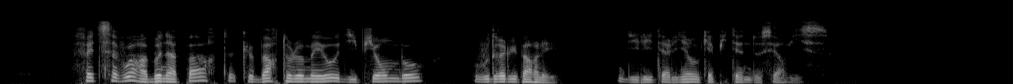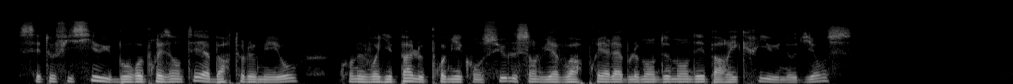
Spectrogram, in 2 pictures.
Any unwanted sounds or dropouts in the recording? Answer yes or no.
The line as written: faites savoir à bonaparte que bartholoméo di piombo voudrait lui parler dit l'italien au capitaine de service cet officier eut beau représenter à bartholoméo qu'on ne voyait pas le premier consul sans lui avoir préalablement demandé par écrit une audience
no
